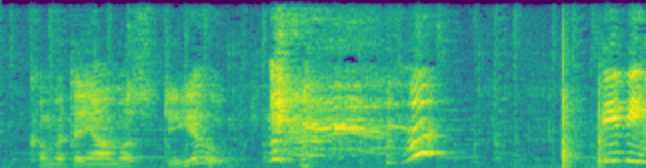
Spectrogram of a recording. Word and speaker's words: llamas: I'd be like, ¿Cómo te llamas to you? Baby, how do you pronounce that double L? It sounds like a Y, but it looks like a llama.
